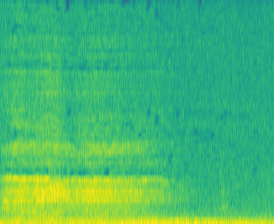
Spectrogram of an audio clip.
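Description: Harp strings ring softly and fade away.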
